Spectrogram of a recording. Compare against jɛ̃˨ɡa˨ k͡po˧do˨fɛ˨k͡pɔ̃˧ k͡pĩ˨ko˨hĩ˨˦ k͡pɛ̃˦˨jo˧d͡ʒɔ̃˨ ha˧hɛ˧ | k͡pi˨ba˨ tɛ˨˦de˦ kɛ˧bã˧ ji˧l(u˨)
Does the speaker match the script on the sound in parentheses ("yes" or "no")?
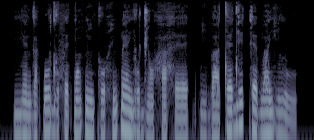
yes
